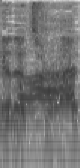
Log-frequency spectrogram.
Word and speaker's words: Gillard: Oh, Gillard, yeah, Gillard. That's right. He made a good attempt at g'day that's as well. Right. Look, phonetically, the US briefers have really got to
